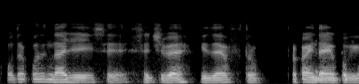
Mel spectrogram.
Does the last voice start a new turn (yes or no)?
yes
